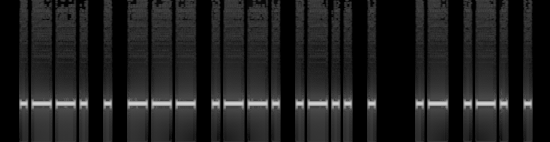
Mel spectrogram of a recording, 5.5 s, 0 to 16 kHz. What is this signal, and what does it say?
Morse code, heard as a keyed tone, about 20 wpm, 1000 Hz. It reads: PEOPLE ARE
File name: qotdfiles / 20wpm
